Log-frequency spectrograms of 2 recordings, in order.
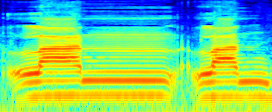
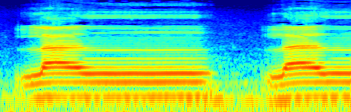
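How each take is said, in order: First: The n sound is pronounced clearly and crisply. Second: The n sound is blurred with a nasal hum. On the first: The speaker calls it wrong. "Jangan dibaca lan lan jelas begitu" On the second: The speaker calls it right. "tapi disamarkan. Lan lan seperti itu"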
